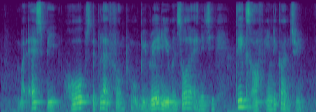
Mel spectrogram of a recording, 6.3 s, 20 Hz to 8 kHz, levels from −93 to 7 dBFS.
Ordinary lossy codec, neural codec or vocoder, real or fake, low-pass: none; none; real; 7.2 kHz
